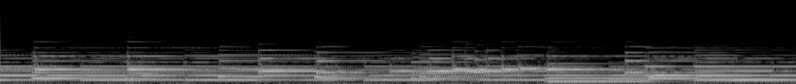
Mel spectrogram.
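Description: Background piano music: slow, sustained notes changing about once a second over a held low note.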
